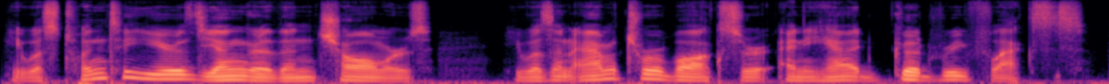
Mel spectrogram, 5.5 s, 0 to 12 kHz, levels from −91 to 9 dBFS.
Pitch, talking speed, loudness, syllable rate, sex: 110 Hz, 185 wpm, -18 LUFS, 5.0 syllables/s, male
